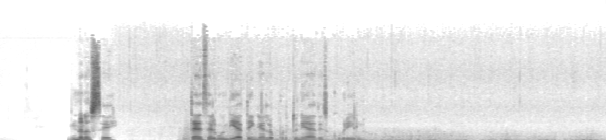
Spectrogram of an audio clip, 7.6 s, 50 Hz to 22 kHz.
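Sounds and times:
steady rain hissing: 0.0s - 7.5s
speech: 0.9s - 1.6s, 2.4s - 4.7s
deep thunder rumbling: 1.5s - 7.5s.

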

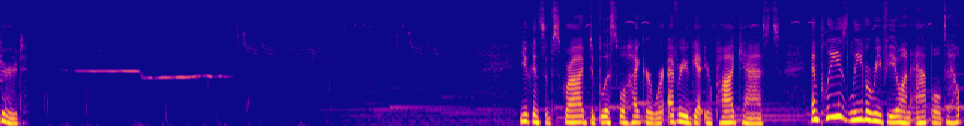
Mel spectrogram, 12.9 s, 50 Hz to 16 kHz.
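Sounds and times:
speech: 0.0s - 0.4s, 6.9s - 12.8s
birds chirping and twittering outdoors: 0.0s - 12.8s
person whistling a long held note outdoors: 0.9s - 3.0s.

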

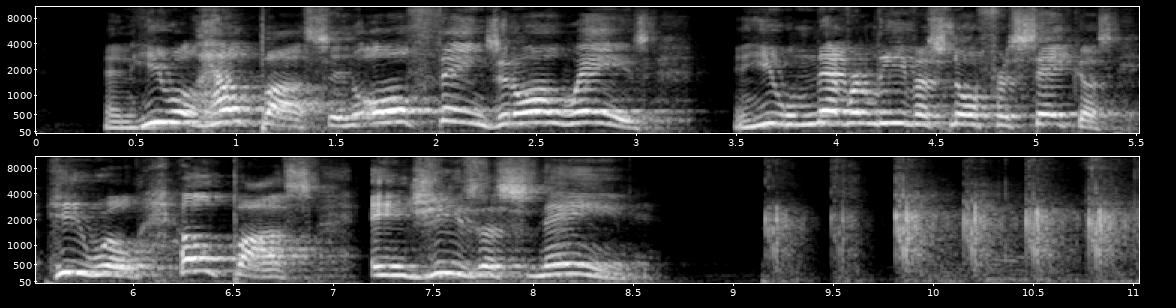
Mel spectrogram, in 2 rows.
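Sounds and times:
speech: 0.4s - 8.6s
audience applause: 9.2s - 11.0s.

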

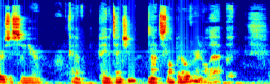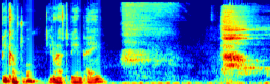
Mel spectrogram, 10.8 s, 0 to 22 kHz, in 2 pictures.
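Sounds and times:
speech: 0.0s - 8.1s
faint low steady hum: 0.0s - 10.7s
deep cleansing breath during a guided mindfulness meditation: 4.9s - 5.4s, 7.8s - 9.2s, 9.8s - 10.7s.

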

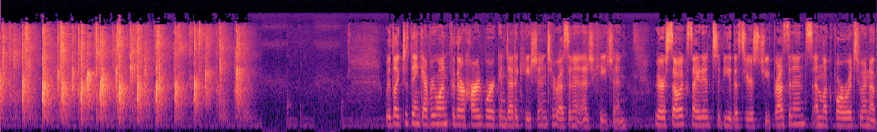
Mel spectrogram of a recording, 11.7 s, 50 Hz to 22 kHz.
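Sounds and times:
audience applause for a residency program award recipient: 0.0s - 3.5s
speech: 5.2s - 11.6s.

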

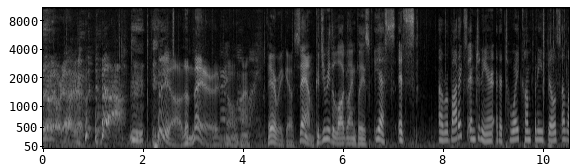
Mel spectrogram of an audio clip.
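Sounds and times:
low hum: 0.0s - 10.5s
coughs: 0.7s - 2.6s
speech: 1.8s - 10.5s.

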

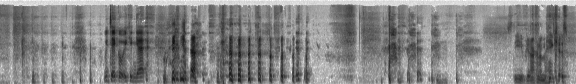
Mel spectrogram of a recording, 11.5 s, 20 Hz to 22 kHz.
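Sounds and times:
laughter: 0.4s - 2.1s, 2.9s - 6.4s
speech: 0.6s - 0.9s, 2.1s - 6.3s, 10.3s - 11.4s
brief wheezy breath: 6.6s - 7.7s, 9.2s - 10.2s
harsh coughing fit: 7.7s - 9.4s.

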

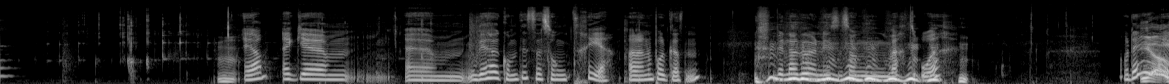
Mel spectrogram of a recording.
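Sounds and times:
drinking glasses clinking together in a toast: 0.4s - 2.3s
speech: 2.2s - 9.8s, 11.2s - 11.6s
laughter: 7.6s - 9.7s, 11.4s - 11.6s.

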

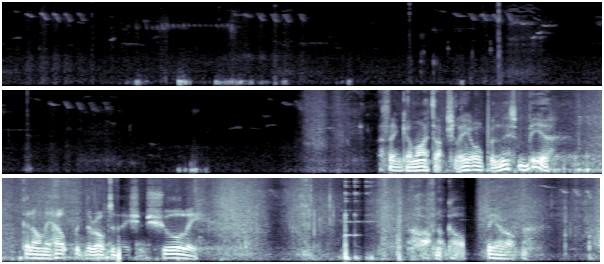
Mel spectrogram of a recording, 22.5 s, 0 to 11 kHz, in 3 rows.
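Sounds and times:
soft evening birdsong outdoors: 0.0s - 4.4s, 5.3s - 22.4s
rustles: 11.2s - 22.4s
speech: 12.3s - 14.6s, 15.3s - 17.7s, 20.7s - 21.6s.

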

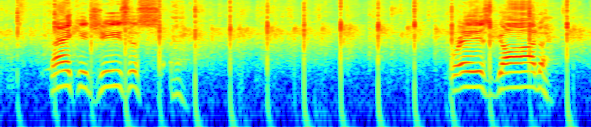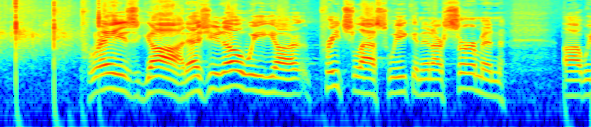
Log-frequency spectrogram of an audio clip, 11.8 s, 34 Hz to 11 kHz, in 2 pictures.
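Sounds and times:
church congregation clapping hands in praise in unison: 0.0s - 7.4s
speech: 0.5s - 2.0s, 4.5s - 5.6s, 6.8s - 11.8s.

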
